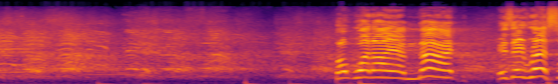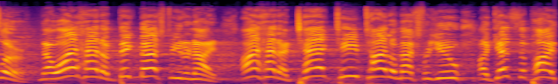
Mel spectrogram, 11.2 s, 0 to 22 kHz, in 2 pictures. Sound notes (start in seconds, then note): 3.0 crowd chatter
